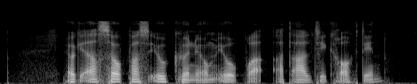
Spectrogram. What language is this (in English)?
Swedish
